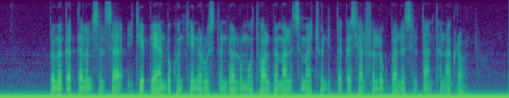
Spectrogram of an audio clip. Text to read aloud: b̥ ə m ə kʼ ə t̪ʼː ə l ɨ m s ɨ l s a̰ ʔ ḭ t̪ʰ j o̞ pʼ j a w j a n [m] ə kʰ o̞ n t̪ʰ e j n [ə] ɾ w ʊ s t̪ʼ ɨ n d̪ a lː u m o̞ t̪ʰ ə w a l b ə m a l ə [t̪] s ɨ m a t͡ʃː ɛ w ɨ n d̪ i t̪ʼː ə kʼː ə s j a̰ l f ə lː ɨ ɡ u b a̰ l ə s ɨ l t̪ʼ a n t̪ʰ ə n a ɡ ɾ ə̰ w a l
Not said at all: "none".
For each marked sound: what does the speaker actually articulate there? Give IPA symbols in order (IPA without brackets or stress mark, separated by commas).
b, ə, t̪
